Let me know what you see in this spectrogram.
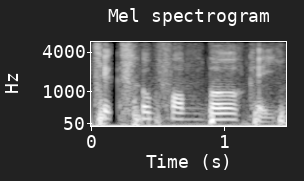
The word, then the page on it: tixhubphonborky: owstwecian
